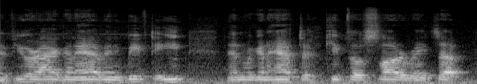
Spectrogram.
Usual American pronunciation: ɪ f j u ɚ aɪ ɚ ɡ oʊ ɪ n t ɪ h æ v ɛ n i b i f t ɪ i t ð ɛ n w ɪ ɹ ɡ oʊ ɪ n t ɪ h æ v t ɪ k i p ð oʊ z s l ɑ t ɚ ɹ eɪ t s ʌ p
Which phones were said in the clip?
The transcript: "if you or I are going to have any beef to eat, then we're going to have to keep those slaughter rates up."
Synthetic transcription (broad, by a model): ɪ f j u ɚ aɪ ɚ ɡ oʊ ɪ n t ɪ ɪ v ɛ n i b i f t ɪ i t ð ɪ n w ɪ ɹ ɡ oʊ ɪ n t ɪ h æ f t ɪ k i p ð oʊ z s l ɑ t ɚ ɹ eɪ t s ʌ p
